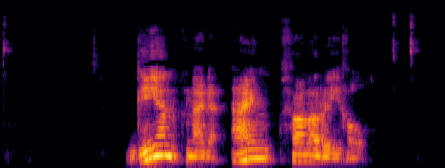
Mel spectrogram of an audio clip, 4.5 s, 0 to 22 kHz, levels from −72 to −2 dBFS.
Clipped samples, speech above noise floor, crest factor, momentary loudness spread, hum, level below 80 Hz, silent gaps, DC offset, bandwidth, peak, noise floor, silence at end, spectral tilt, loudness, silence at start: under 0.1%; 61 dB; 20 dB; 21 LU; none; -58 dBFS; none; under 0.1%; 15.5 kHz; -2 dBFS; -79 dBFS; 0.3 s; -5.5 dB/octave; -18 LUFS; 1.3 s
